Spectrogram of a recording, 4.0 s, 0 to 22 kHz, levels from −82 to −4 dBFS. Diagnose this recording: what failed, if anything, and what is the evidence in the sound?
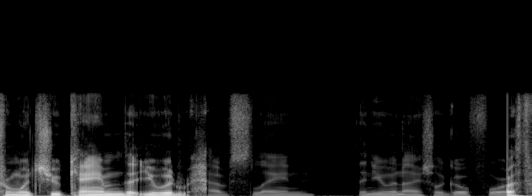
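From 1.55 to 3.81 s the speech collapses by about 28 dB to a faint residue, likely one channel inverted in analogue wiring, cancelling the centred voice when summed to mono.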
